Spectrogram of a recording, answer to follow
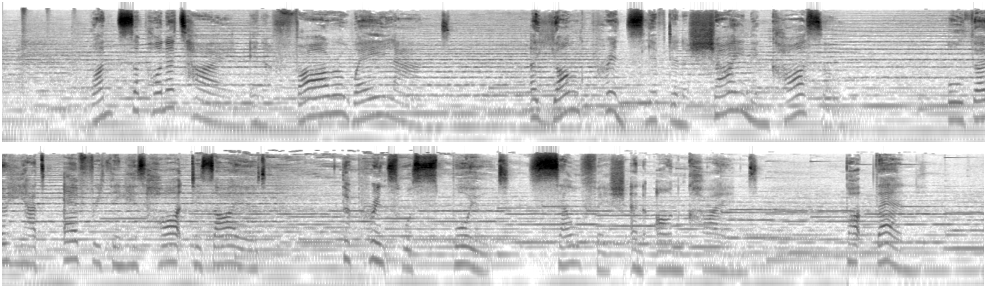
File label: Narration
